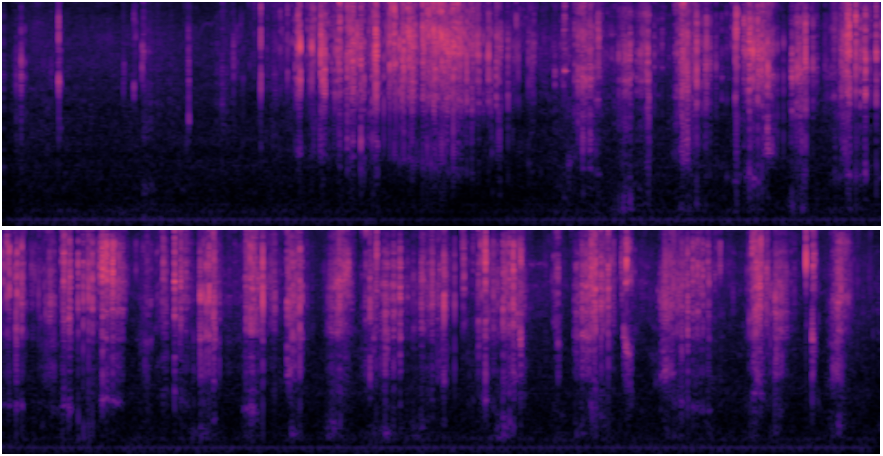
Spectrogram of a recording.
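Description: Close-miked ASMR eating: several people biting and chewing crispy fried food right at a binaural microphone, giving dense crunching that starts about two seconds in and keeps going. A steady low hum runs underneath.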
